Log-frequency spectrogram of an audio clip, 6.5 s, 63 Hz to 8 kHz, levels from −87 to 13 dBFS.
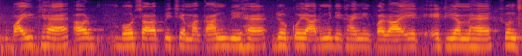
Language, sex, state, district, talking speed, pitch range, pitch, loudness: Maithili, male, Bihar, Kishanganj, 200 wpm, 140-150 Hz, 145 Hz, -16 LUFS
